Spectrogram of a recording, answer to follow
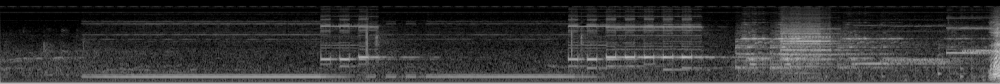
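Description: Dial-up modem connecting: a steady telephone dial tone, then touch-tone dialing beeps, then the warbling, screeching modem handshake starting about seven seconds in.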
